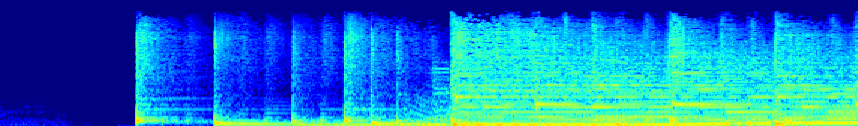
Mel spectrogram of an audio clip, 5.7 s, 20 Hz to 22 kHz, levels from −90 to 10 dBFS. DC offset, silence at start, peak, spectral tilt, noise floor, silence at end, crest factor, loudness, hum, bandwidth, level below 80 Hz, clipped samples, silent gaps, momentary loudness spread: under 0.1%; 0.9 s; -12 dBFS; -4.5 dB/octave; -78 dBFS; 0 s; 16 dB; -28 LUFS; none; 15 kHz; -32 dBFS; under 0.1%; none; 9 LU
